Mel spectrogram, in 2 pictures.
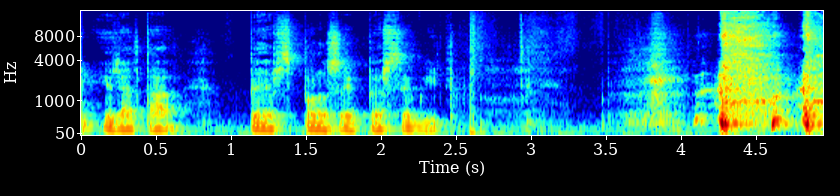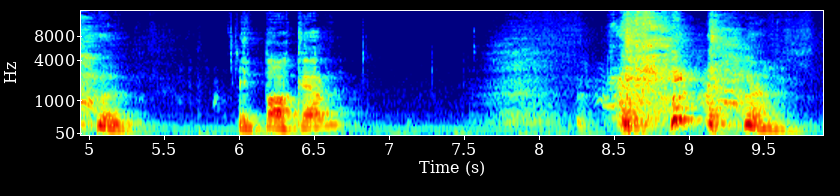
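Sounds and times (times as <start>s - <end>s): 
speech: 0.1s - 2.7s, 5.0s - 5.4s, 6.0s - 6.8s, 9.4s - 9.7s
person coughing: 3.9s - 5.4s, 8.3s - 9.7s.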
